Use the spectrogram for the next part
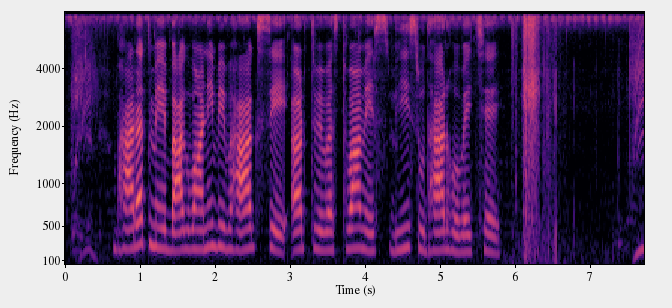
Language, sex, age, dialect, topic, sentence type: Maithili, female, 31-35, Angika, agriculture, statement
